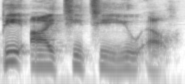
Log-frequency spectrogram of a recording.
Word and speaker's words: bittul: I'll spell it B-I-T-T-U-L.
